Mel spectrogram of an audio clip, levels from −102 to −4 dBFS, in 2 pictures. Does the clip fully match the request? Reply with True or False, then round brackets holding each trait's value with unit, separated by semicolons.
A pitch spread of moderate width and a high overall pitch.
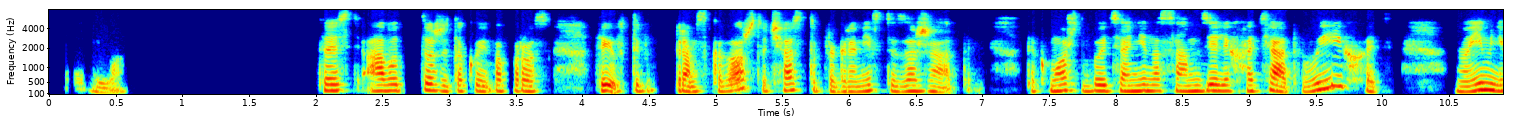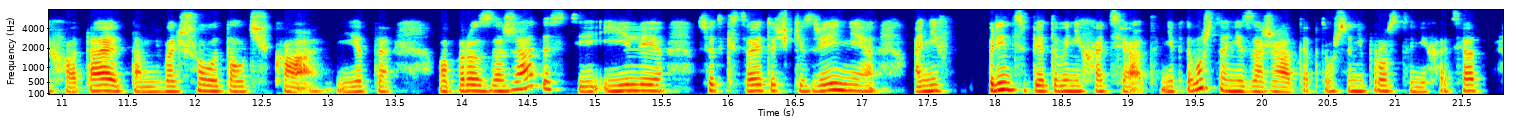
False (2.0 semitones; 200 Hz)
